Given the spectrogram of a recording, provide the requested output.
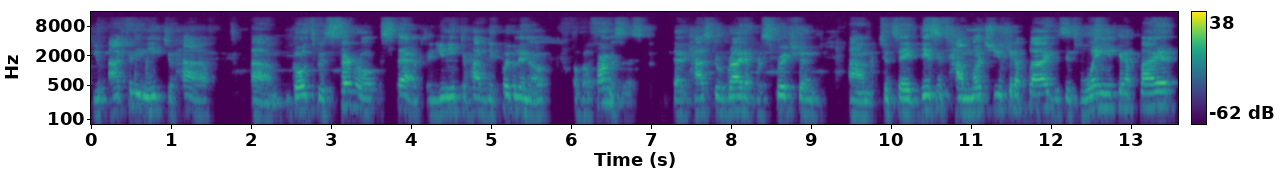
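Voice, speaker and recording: A man from Costa Rica giving a classroom lecture as a professor, halting with many fillers and restarts. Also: fairly high pitch. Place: lecture room. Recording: echoey room from far off.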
